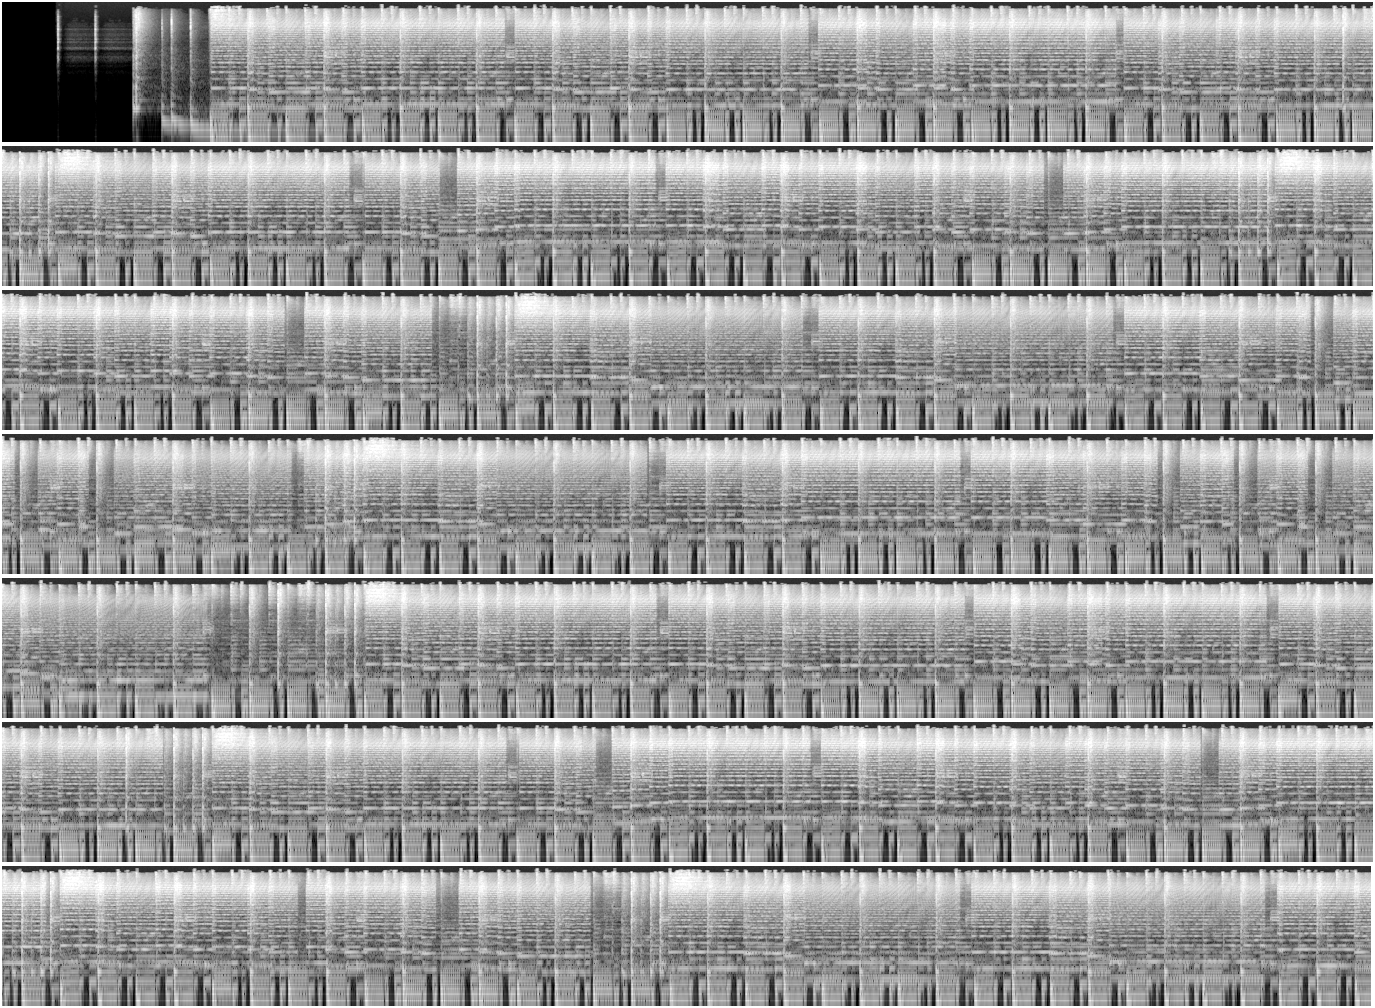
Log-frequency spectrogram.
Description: Disco-Fox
